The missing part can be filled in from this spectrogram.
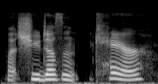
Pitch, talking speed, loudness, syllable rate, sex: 230 Hz, 115 wpm, -15 LUFS, 3.1 syllables/s, female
